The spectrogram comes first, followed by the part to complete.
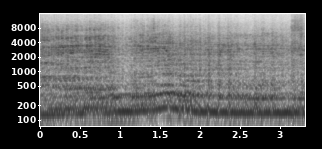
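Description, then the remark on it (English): A car engine revs loudly, a steady low rumble that swells and dips in pitch around the middle before settling back, with street ambience behind it and no talking. “I don't love that car.”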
